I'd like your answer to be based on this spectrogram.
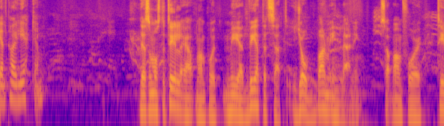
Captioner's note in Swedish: Mansröst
